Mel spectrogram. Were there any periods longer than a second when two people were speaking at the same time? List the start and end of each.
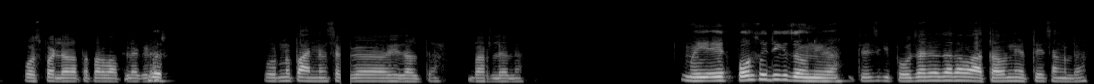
none

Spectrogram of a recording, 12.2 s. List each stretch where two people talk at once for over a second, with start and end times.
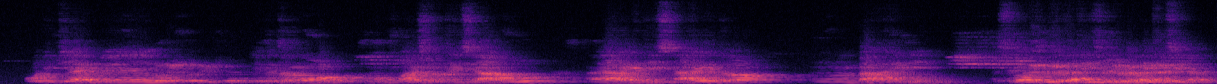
10.1-11.7

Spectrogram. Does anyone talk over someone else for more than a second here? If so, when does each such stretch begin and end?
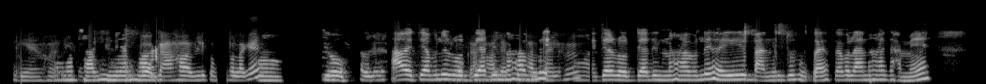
4.6-5.8

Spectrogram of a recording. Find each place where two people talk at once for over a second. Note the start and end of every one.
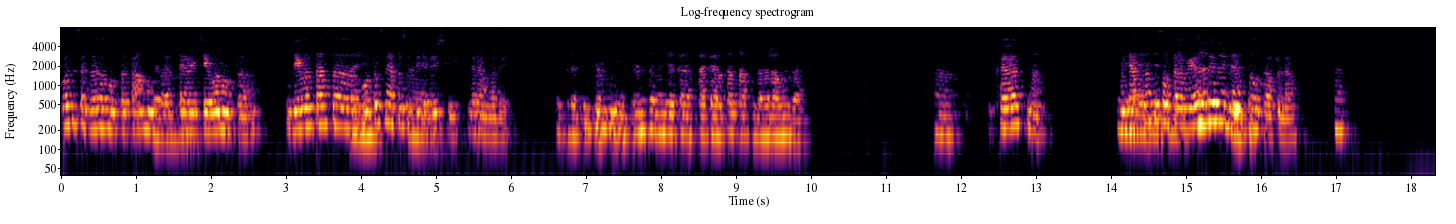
14.2-15.7

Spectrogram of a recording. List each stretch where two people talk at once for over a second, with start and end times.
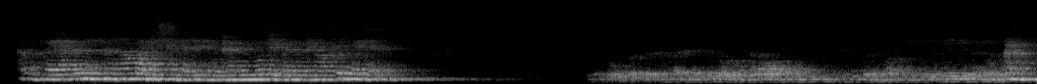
none

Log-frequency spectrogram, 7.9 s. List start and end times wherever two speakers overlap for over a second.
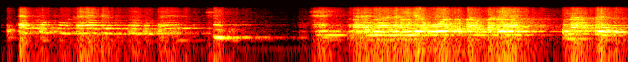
none

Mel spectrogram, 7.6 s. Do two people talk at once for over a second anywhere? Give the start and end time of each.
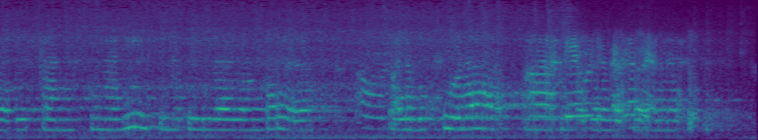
5.3-6.8

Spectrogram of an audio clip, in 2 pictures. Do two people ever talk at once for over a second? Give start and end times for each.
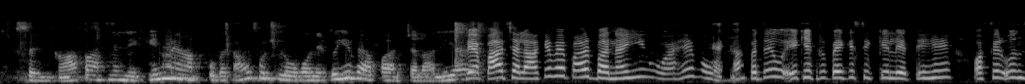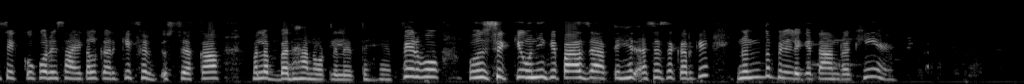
none

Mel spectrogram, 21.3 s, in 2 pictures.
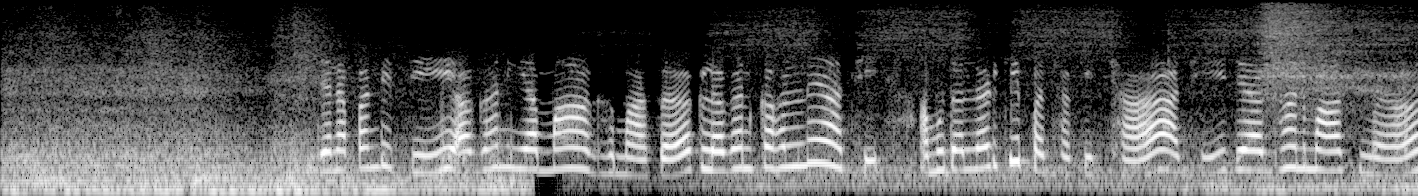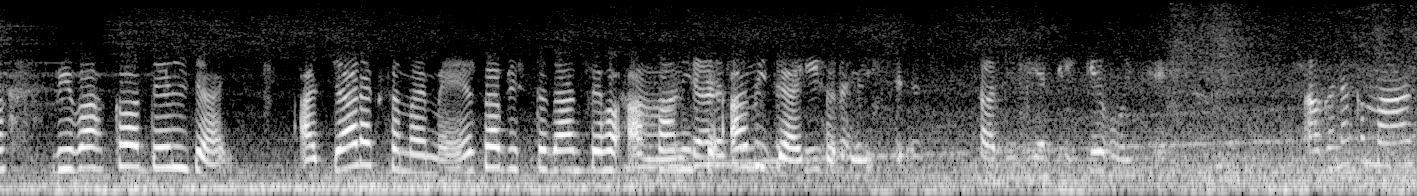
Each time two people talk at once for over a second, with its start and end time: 15.3-17.1

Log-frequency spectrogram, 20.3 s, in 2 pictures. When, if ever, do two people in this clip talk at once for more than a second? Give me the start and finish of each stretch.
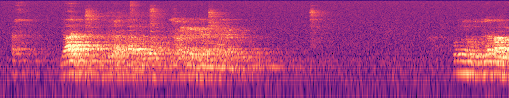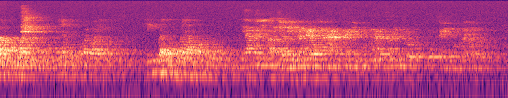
2.1-4.5

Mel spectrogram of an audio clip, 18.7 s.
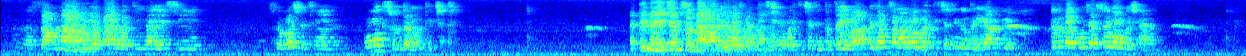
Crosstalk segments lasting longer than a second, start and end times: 10.4-11.8

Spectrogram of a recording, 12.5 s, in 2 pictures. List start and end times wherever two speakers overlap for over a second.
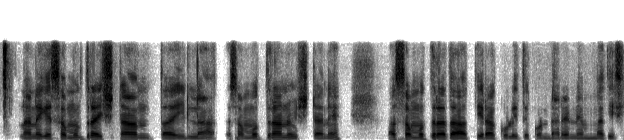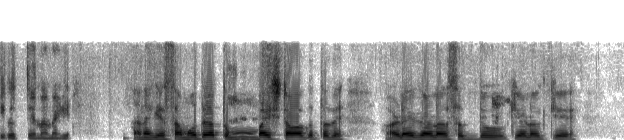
none

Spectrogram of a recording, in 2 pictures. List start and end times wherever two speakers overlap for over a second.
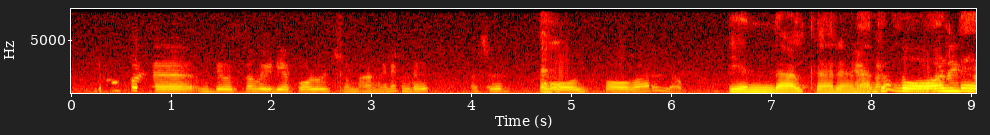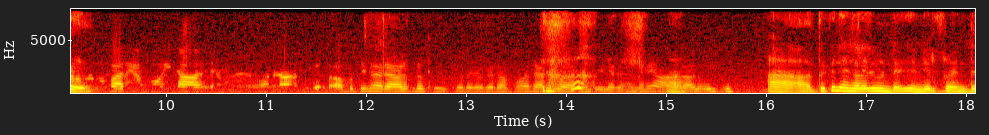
7.8-9.0

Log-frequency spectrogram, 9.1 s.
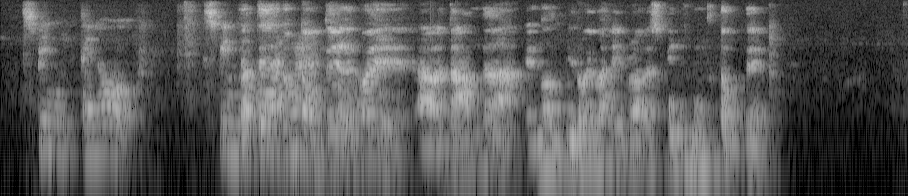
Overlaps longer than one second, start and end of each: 2.4-3.6

